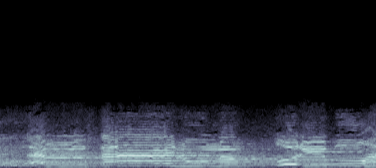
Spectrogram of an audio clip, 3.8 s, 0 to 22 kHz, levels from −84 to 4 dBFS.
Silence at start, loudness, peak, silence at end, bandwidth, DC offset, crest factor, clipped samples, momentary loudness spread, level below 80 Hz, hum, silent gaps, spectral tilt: 0 s; -15 LUFS; -4 dBFS; 0 s; 8.4 kHz; under 0.1%; 12 dB; under 0.1%; 8 LU; -78 dBFS; none; none; -0.5 dB/octave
